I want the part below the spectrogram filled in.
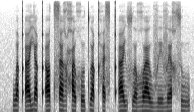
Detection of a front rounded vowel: absent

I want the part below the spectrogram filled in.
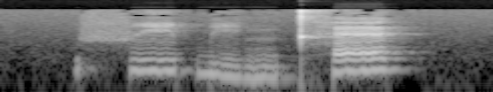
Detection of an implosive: present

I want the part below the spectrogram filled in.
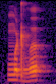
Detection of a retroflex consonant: present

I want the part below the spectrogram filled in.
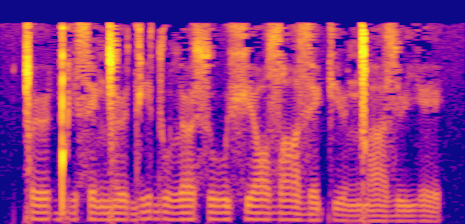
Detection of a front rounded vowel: present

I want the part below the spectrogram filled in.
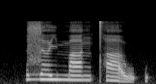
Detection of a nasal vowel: absent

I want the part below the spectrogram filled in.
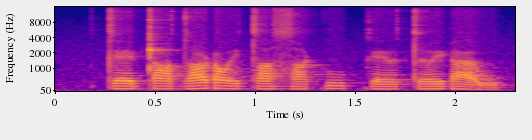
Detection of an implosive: absent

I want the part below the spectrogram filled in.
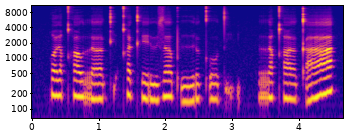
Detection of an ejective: present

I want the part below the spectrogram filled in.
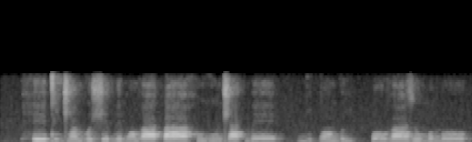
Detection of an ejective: absent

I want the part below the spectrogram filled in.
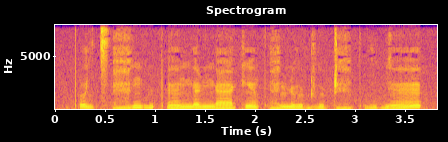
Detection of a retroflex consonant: present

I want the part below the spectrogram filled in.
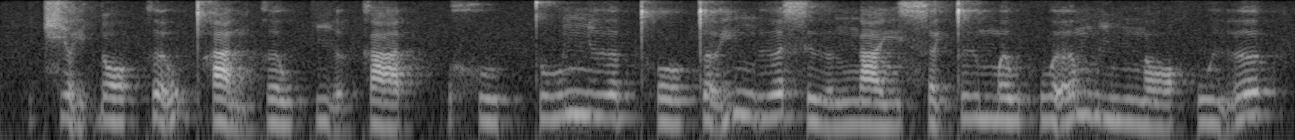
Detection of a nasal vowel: absent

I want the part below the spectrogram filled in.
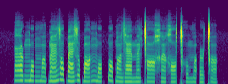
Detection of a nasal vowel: present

